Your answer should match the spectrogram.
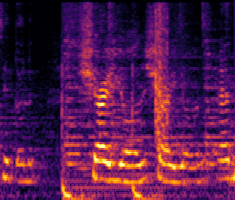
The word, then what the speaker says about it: Charriol: Ano ba ang pronounce ito ulit? Charyol.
